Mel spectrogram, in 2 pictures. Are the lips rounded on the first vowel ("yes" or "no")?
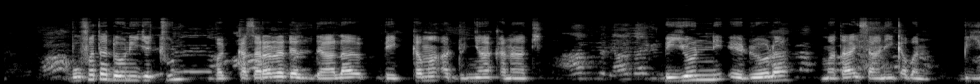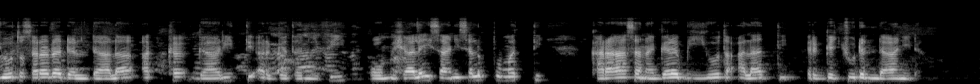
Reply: yes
